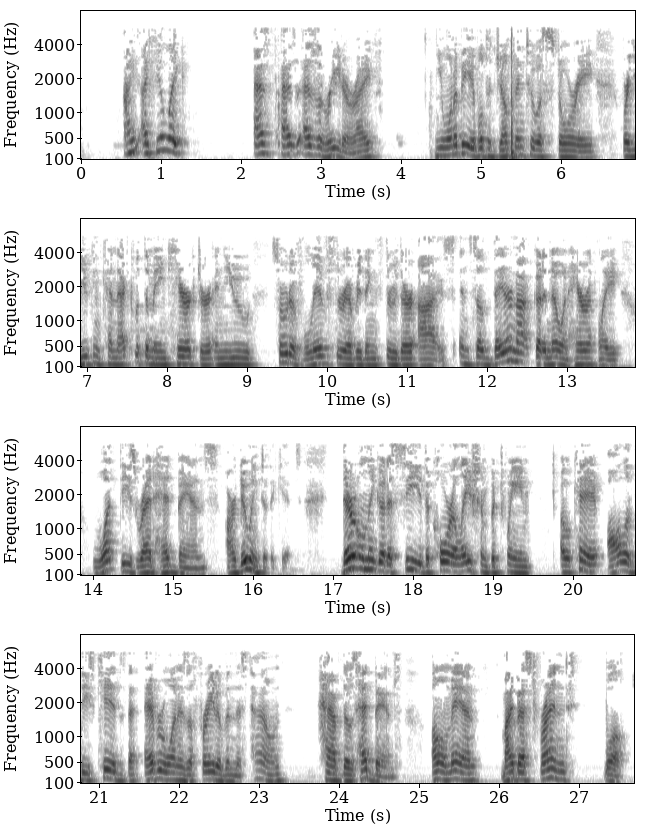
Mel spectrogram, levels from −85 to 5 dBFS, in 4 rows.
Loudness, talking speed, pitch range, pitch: -22 LUFS, 180 wpm, 130-160 Hz, 140 Hz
